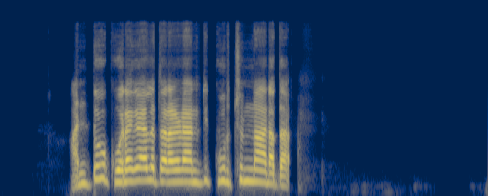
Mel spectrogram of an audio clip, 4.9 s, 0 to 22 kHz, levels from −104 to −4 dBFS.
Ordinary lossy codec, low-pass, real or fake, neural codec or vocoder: none; 14.4 kHz; fake; codec, 32 kHz, 1.9 kbps, SNAC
